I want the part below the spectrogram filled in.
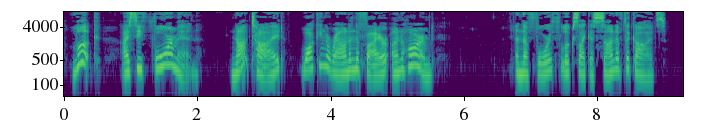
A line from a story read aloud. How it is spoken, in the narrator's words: He exclaimed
